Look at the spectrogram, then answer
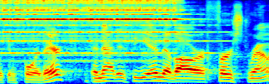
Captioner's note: bell rings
